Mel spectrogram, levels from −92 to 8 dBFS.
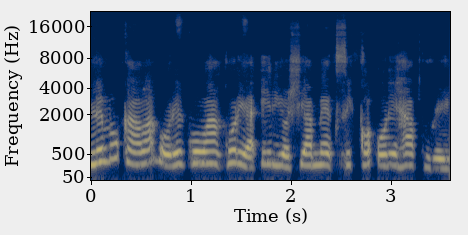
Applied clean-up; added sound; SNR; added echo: neural mask model Resemble Enhance denoiser.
